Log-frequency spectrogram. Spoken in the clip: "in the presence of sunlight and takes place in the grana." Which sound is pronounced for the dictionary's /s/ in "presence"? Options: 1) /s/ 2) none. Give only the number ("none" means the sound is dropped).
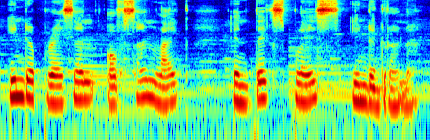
2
